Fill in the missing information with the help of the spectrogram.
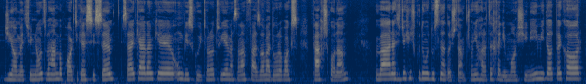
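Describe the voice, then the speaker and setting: A woman's voice: mid-range voice, darkish tone, a little hiss or hum. Woman host, casual work-along commentary, muttering, thinking aloud. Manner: muttering to herself, trying things out. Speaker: 3D artist and channel host.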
